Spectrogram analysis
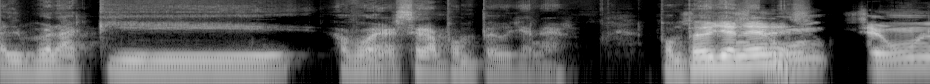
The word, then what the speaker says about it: Pompeu Gener: Además, a eso le tenemos que unir, que no se dice muchas veces, pues el libro, por ejemplo, de Pompeu Gener, que se pronuncia así, ¿no?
